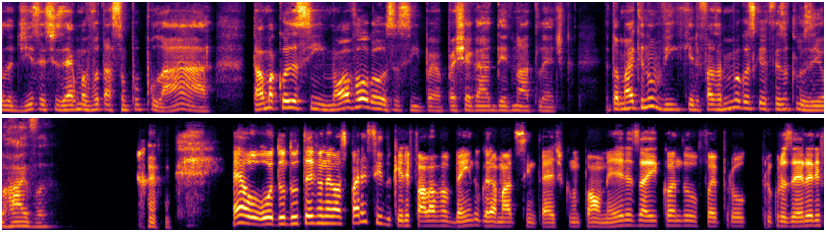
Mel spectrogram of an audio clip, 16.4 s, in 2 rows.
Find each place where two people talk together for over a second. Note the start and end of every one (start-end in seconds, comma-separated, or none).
none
